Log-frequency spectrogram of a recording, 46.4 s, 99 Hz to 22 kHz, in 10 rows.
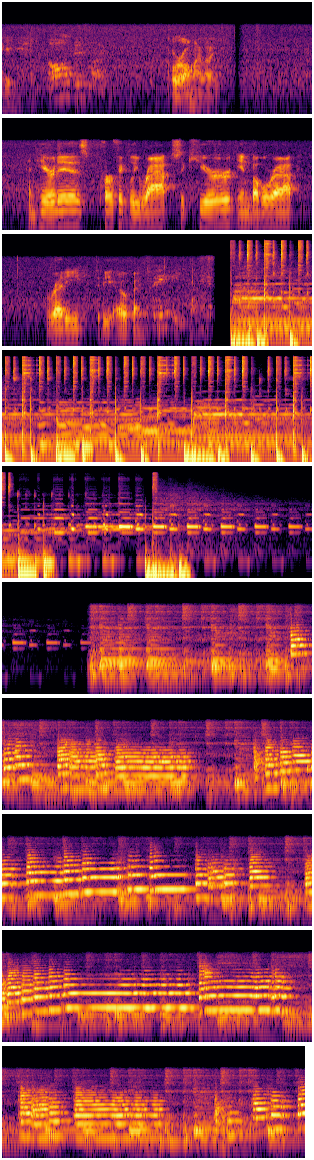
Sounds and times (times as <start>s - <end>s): Musical instrument: 12.7s - 46.4s.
